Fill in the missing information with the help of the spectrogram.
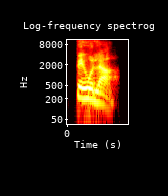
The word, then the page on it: payola: Indian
